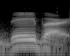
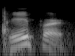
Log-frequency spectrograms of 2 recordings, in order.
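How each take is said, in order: First: The word begins with a voiced B sound. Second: The word begins with a voiceless P sound. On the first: The speaker calls it wrong. "don't say paper" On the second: The speaker calls it right. "it's paper"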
